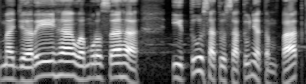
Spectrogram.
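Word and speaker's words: مجريها: qala rakabu fiha bismillahi majaraha. Akan tetapi para ulama menjelaskan itu adalah bagian bacaan imalah. Maka cara membacanya yaitu cenderung miring, cenderung kasrah, cenderung berbaris bawah. Maka dibacanya wa qala rakabu fiha bismillahi majariha wa mursaha.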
